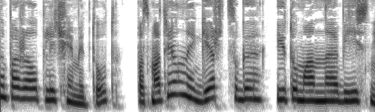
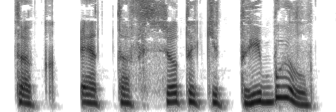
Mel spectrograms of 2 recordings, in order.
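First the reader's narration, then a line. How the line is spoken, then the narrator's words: Suspicious, through clenched teeth. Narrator (Russian): Подозрительно рассматривая странного гостя, процедил Олторн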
